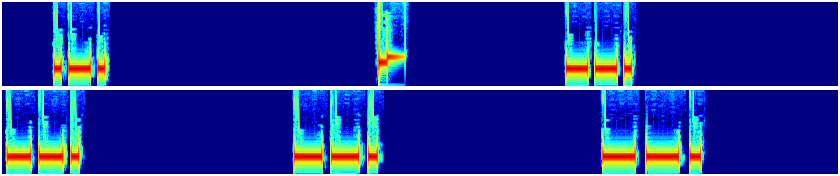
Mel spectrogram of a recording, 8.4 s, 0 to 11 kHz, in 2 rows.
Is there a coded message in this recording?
Yes: Morse code from 0.3 to 7.7 s, heard as a keyed tone, about 30 wpm, spaced as for 7 wpm, 700 Hz. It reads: R GGGG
